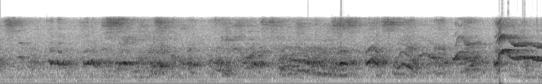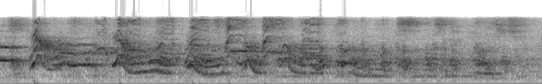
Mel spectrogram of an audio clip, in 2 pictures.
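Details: Bulldog puppies three weeks old, in Florida, romping and playing as a litter; shrill yips, whimpers and falling whiny cries pile up rapidly and irregularly, growing louder and denser midway, with several pups calling at once.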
